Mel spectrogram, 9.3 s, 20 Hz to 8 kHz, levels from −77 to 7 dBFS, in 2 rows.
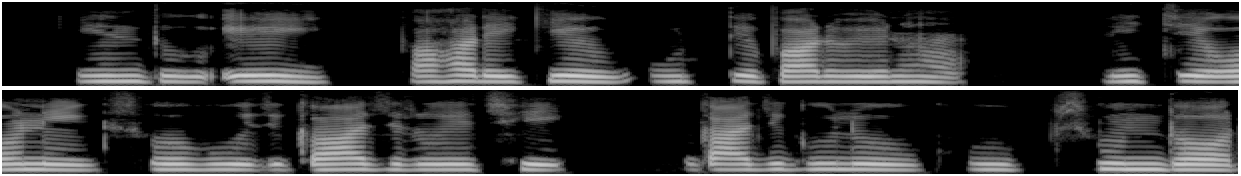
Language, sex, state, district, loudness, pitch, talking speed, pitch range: Bengali, female, West Bengal, Paschim Medinipur, -19 LUFS, 190 Hz, 95 wpm, 190-200 Hz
